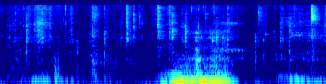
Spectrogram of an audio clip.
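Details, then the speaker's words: Background snoring from a sleeping pet dog during indoor crafting; dog snoring. "désolé vous entendez ronfler c'est mon chien"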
